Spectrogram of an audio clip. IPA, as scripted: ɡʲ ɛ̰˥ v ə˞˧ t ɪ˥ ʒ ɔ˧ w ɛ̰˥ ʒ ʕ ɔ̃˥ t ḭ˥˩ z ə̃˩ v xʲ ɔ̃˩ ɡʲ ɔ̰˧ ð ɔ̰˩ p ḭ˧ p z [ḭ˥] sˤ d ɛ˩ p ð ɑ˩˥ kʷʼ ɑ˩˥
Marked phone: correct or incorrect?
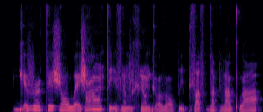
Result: correct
